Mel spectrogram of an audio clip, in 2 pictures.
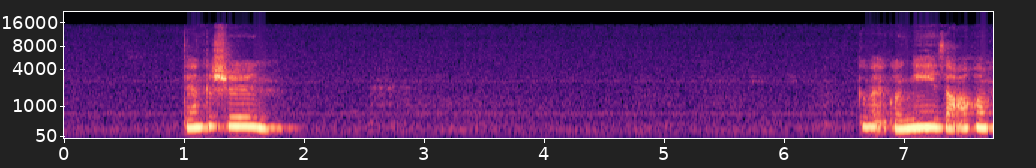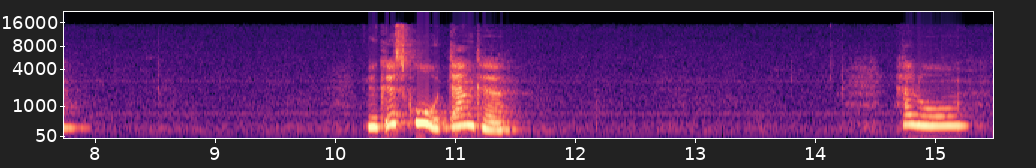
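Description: A young woman speaks calmly and close to the microphone, in short bursts with pauses.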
